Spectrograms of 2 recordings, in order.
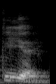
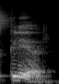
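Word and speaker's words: Clare: here shahinas and clear the pronunciation of c-l-a-r-e is clear it's not clear okay it's clear so shahnaz and claire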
